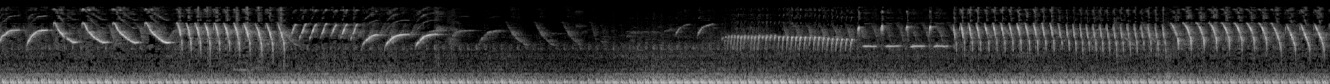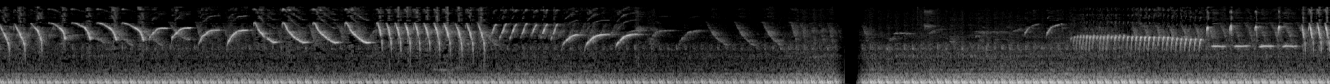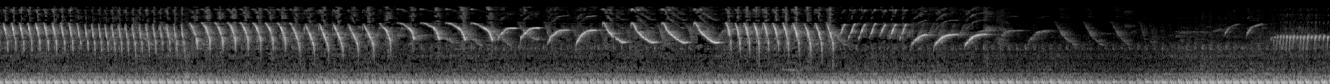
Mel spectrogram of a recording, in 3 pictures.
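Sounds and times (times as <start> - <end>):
canary singing trills: 0.0 - 39.9
steady low hum: 0.0 - 39.9.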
